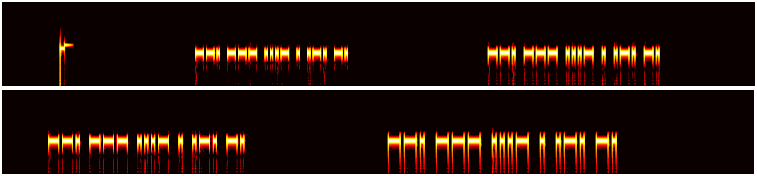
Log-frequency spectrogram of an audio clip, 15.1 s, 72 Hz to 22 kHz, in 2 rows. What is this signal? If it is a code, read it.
Morse code, heard as a keyed tone, about 36 wpm, 700 Hz. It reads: GOVERN GOVERN GOVERN GOVERN
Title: Speed-Racing Top 500 Words 30wpm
